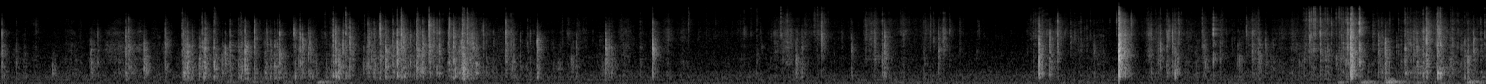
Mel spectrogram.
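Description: Thin plastic packaging bag and foam wrap crinkling and crackling in the hands as the bag is opened and its contents unwrapped: busy crinkling for the first few seconds, a quieter spell, one sharp crack about eleven seconds in, then more crinkling near the end.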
